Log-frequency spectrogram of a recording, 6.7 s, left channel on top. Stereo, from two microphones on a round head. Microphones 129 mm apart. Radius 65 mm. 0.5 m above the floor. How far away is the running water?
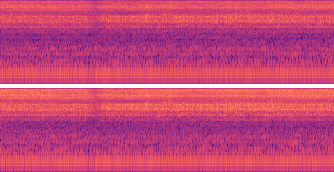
About 0.8 m.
